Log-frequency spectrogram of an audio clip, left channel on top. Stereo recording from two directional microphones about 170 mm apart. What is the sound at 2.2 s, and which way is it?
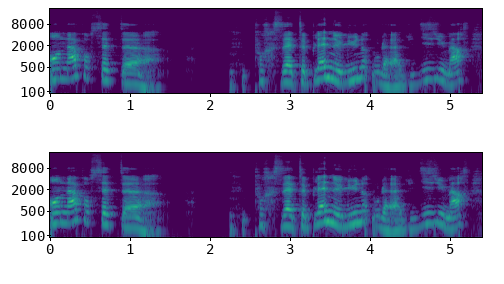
Speech, 40° left (ahead or behind).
